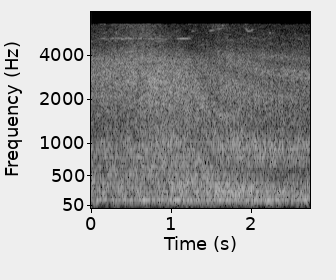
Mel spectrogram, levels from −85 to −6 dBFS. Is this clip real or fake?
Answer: real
